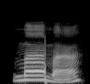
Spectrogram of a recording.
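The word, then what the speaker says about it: 妈妈: Papa artinya ayah, mama artinya ibu. Nah, kemudian diperhatikan nadanya ya. Kalau papa itu dia nada keempat, ya. Mama dia nada pertama.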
